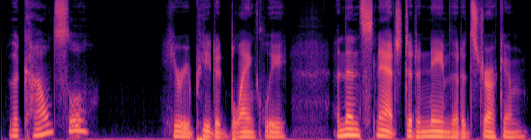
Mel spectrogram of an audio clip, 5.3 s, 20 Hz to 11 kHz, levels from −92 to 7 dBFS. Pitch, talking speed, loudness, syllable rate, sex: 130 Hz, 170 wpm, -20 LUFS, 4.8 syllables/s, male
